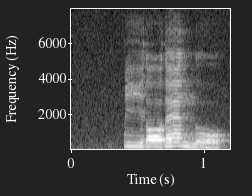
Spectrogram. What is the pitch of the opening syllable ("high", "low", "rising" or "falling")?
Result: low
